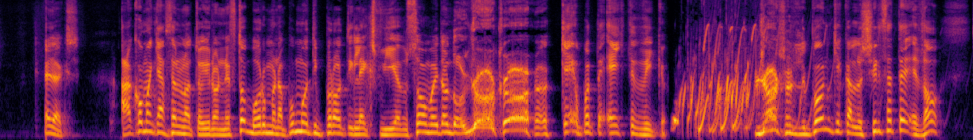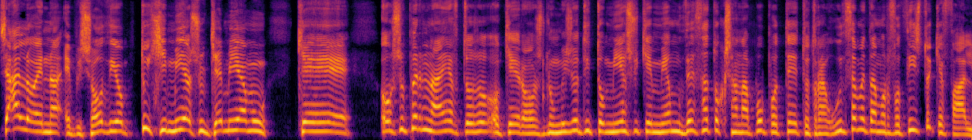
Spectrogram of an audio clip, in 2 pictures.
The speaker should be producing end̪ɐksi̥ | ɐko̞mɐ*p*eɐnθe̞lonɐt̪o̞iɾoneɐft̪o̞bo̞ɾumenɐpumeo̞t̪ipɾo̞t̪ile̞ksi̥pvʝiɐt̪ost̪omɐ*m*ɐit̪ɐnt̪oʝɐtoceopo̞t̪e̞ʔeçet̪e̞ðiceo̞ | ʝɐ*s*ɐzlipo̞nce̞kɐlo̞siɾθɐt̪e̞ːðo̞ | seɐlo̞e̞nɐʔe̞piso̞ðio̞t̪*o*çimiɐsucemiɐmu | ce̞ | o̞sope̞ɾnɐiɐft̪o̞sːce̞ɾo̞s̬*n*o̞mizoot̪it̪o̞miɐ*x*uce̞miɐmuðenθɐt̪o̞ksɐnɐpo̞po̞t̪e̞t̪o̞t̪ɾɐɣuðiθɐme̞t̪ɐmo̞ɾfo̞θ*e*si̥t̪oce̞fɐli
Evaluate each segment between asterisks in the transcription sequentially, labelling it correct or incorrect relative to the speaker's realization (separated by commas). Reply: incorrect, correct, correct, incorrect, correct, incorrect, incorrect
